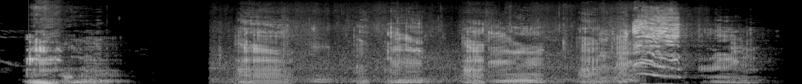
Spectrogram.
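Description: Pigs grunting and squealing: a short burst of grunts, then after a brief gap a run of repeated grunts and squeals. The loudest is a high squeal that falls in pitch near the end.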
